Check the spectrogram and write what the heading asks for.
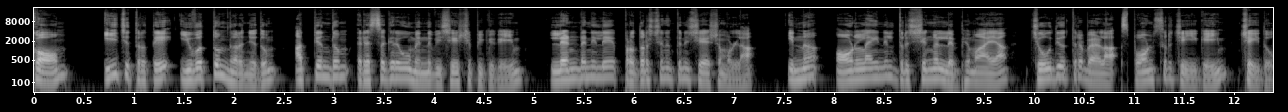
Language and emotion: Malayalam, neutral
